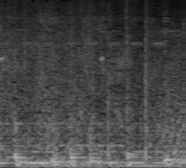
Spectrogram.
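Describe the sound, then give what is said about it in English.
A young tigress growls a low, rumbling warning at a young bull elephant, the growl pulsing steadily for a couple of seconds, with faint rustling and clicks in the background and no talking. “but she still gave him a warning just in case.”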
